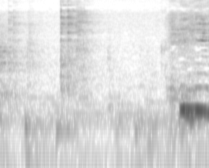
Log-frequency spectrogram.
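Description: Chopsticks and a spoon clinking against plates and a metal hot pot, with a short clatter about half a second in. A voice starts near the end.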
